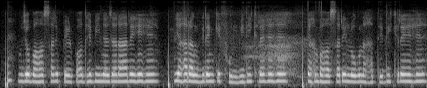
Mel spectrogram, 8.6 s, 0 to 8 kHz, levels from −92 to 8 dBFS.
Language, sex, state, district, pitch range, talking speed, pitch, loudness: Hindi, female, Chhattisgarh, Raipur, 220-235 Hz, 175 wpm, 230 Hz, -17 LUFS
